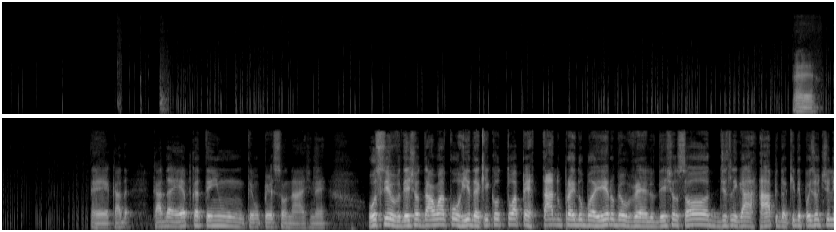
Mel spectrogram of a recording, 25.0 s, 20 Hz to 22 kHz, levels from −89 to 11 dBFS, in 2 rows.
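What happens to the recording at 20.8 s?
Nothing goes wrong at 20.8 s; the audio is intact there, with no dropout, click, distortion or other fault at that moment.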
